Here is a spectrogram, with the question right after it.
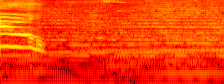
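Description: A cat in the video game Duet Night Abyss gives a single clear, close meow at the start, its pitch sliding downward before giving way to a steady background drone.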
